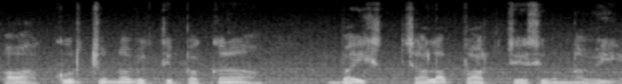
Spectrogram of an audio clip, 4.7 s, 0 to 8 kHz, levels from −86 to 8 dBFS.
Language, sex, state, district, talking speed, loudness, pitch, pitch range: Telugu, male, Andhra Pradesh, Sri Satya Sai, 115 wpm, -16 LUFS, 115 Hz, 110-125 Hz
